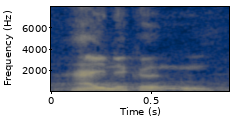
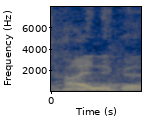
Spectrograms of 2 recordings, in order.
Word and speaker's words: Heineken: Heineken. You do say Heineken? Yes, Heineken. Because I wondered whether you pronounce the N at the end or not.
